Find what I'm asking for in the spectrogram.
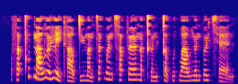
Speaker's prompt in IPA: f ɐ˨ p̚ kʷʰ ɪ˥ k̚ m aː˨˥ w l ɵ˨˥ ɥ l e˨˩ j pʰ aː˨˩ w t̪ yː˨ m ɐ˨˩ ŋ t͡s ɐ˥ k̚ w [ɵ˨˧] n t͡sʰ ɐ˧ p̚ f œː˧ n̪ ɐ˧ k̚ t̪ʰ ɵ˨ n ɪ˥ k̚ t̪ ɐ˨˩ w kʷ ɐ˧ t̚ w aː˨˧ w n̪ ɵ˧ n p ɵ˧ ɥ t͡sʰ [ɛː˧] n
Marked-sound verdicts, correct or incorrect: incorrect: ɵ˧, incorrect: ɛː˨˩

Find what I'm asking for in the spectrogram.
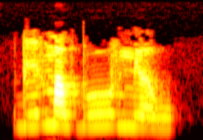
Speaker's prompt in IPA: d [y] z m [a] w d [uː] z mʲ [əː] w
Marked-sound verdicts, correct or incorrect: incorrect: i, incorrect: ɑ, correct, correct

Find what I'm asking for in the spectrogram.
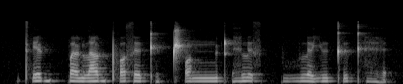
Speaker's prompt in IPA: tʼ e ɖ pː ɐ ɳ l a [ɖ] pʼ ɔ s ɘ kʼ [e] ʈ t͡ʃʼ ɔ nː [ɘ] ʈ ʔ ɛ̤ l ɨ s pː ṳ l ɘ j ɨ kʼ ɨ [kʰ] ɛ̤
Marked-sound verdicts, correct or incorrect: correct, incorrect: e̤, correct, correct

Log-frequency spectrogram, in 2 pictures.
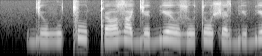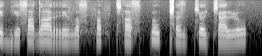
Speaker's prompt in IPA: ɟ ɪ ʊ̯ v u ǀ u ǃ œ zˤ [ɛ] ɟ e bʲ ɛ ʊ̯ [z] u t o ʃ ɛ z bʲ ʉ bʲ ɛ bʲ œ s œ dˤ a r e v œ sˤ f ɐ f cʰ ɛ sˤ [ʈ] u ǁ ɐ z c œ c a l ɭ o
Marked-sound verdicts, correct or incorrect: correct, correct, incorrect: p

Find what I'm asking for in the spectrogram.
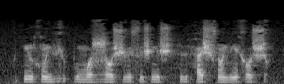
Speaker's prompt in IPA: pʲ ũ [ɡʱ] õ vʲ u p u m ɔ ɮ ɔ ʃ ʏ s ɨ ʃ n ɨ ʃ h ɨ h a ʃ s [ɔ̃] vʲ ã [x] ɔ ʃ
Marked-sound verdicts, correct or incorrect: incorrect: x, correct, correct

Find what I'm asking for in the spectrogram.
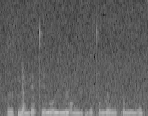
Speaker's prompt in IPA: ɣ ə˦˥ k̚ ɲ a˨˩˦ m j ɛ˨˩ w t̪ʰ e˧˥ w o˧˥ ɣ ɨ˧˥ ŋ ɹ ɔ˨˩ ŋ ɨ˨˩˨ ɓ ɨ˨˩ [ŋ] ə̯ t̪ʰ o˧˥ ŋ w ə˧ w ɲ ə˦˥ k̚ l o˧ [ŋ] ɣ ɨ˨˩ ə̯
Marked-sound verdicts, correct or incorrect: incorrect: none, correct

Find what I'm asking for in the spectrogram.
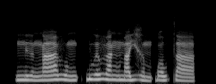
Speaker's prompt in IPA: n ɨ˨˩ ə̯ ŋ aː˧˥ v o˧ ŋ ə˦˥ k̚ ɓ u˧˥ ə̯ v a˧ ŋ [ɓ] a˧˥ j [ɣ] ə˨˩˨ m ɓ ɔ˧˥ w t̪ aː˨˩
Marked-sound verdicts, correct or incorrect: incorrect: m, correct

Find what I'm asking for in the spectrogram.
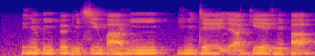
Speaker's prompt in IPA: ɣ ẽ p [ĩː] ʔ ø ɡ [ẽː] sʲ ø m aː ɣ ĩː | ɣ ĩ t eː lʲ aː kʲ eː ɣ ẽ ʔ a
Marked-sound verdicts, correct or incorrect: correct, incorrect: ẽ

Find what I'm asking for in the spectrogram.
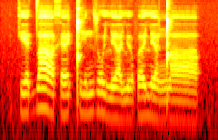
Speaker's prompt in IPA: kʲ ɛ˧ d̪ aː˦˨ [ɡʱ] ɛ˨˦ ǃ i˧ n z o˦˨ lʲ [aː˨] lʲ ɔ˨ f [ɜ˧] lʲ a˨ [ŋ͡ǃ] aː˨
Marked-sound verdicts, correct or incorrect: incorrect: x, correct, correct, correct

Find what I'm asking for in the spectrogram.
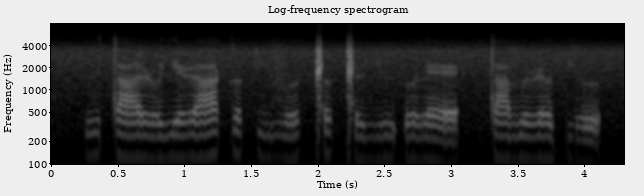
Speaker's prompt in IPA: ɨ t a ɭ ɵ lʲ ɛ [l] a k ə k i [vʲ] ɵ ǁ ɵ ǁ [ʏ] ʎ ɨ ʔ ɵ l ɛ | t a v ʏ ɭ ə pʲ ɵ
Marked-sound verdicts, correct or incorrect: incorrect: ɭ, incorrect: v, correct

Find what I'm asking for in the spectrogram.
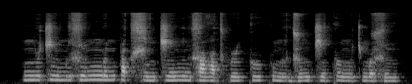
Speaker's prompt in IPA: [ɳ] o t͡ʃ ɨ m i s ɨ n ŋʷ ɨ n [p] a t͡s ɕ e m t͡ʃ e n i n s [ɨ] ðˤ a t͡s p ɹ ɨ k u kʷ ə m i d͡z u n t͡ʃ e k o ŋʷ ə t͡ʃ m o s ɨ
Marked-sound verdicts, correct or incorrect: incorrect: ɲ, correct, incorrect: e

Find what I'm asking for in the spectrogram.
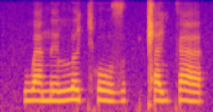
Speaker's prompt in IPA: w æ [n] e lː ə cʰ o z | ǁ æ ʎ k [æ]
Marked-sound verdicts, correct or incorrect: correct, correct

